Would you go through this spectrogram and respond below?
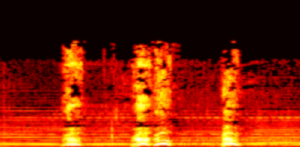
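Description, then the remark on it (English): An angry dog barks four sharp times in short bursts, with a quick double bark in the middle, clear over a steady musical backdrop. “Watch that dog. That dog is mad. That dog is gonna bite.”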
